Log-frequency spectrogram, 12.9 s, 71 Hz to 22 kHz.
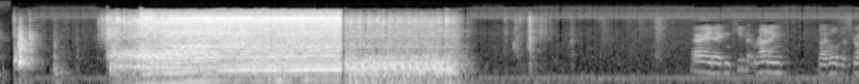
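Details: Small two-stroke chainsaw that would not idle, after draining old gas and turning the low-speed screw out to about 1.5 turns richer: buzzes high and steady about five seconds, then drops away; mixture still seems off, cause not confirmed.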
